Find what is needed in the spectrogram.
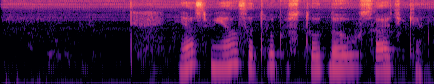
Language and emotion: Russian, neutral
